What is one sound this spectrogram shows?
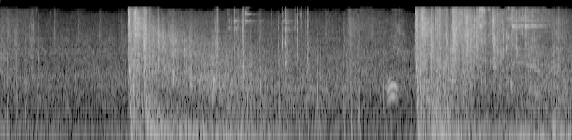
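Rifle shots crack sharply.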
